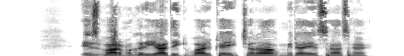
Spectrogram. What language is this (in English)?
Urdu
